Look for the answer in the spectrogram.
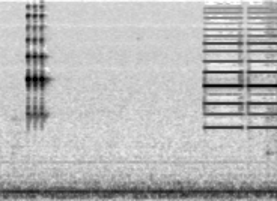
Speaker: get the two red beeps that tells us that the sd card is not installed properly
